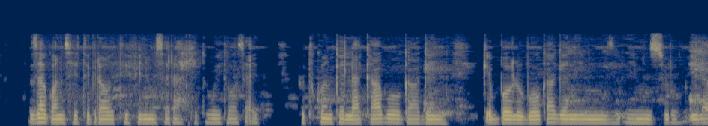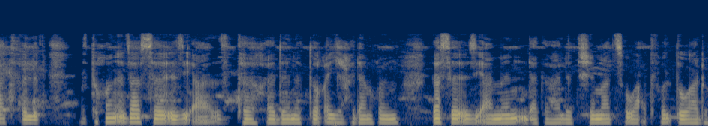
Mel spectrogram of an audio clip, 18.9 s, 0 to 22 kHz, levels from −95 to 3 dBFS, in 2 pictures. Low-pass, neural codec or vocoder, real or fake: 7.2 kHz; none; real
